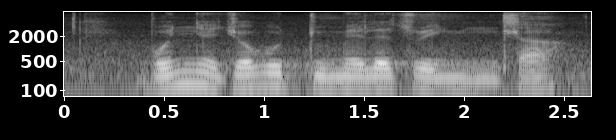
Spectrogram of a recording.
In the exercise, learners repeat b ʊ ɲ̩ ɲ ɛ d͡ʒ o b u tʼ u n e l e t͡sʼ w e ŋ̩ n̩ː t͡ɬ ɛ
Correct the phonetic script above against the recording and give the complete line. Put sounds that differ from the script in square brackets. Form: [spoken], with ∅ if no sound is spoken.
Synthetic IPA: b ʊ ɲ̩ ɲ ɛ d͡ʒ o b [ʊ] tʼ u [m] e l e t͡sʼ w e ŋ̩ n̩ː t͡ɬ [a]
